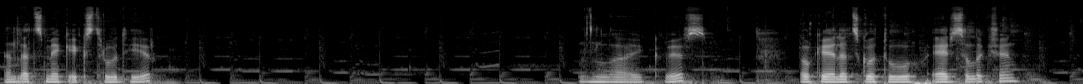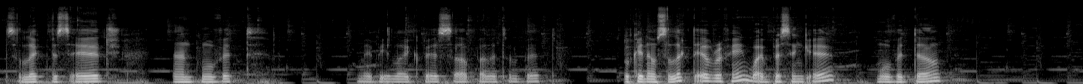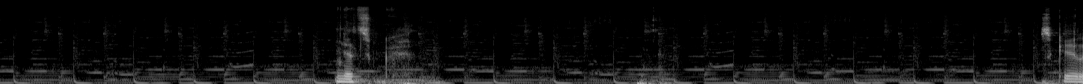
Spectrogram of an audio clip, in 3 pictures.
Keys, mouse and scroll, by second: 0.1 e, 5.2-9.4 alt+drag, 9.4 2, 10.0 click, 11.5 click, 13.7-14.9 alt+drag, 15.8-17.1 alt+drag, 17.1 a, 19.1 click, 21.7-24.4 alt+drag, 25.1 click, 27.2-31.9 alt+drag, 31.9 s.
